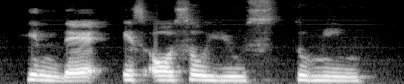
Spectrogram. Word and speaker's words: hindi: So you say hindi puede. Now, 2 points on pronunciation.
